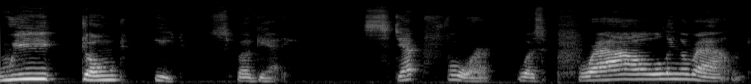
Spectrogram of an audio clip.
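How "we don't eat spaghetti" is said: very loud, booming lion growl, drawn-out "we". Reading a story where the Lion answers the narrator's question, growling lion voice. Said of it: "The Lion growled".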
